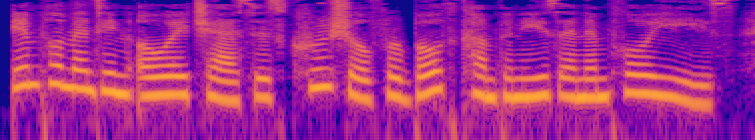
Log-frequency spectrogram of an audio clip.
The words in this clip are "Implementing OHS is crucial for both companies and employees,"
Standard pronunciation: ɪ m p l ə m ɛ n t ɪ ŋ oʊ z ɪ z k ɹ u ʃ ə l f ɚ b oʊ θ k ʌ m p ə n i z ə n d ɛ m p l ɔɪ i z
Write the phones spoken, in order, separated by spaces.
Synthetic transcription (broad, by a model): ɪ m p l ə m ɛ n t ɪ ŋ oʊ s ɪ z k ɹ u ʃ ə l f ɚ b oʊ θ k ʌ m p ə n i z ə n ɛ m p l ɔɪ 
